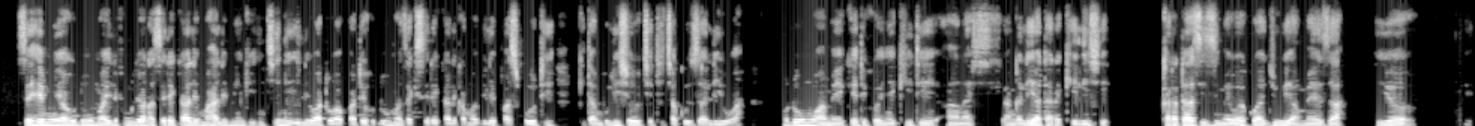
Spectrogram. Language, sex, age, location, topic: Swahili, male, 50+, Wajir, government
